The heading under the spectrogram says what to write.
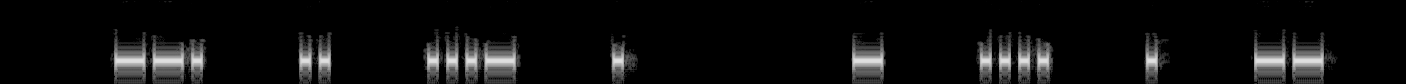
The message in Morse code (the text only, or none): GIVE THEM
